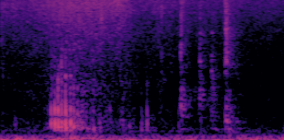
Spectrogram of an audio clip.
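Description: Near silence: room tone, with a faint short sound about half a second in and a few faint clicks near the end.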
